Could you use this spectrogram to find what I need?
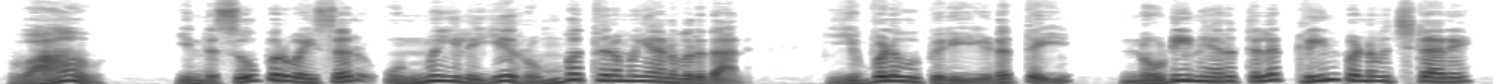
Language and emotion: Tamil, surprised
